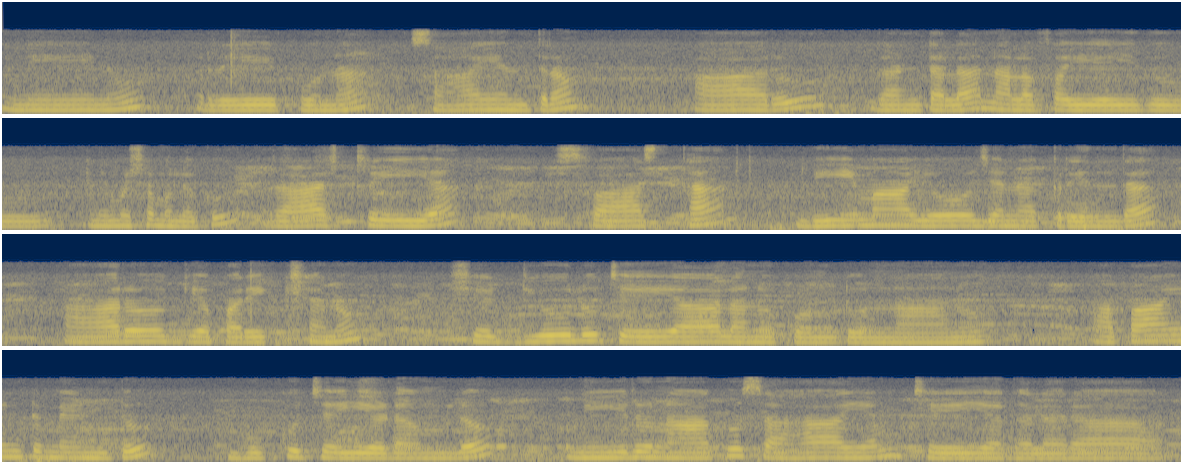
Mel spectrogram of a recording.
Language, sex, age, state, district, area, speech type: Telugu, female, 45-60, Andhra Pradesh, Bapatla, urban, read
